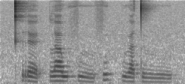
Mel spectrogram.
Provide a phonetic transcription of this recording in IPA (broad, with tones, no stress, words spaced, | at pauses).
kʰrɛː˨˩k̚pla˧w fɯː˨˩fɯ˥˩k̚ pɯ˧a̯tɯː˧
